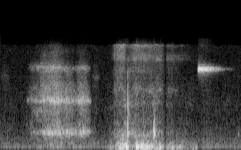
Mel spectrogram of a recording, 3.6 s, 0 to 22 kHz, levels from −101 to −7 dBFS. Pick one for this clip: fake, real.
real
